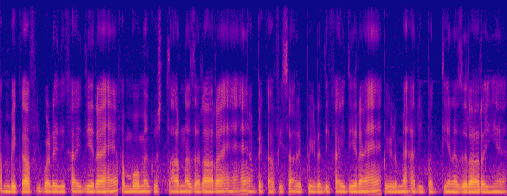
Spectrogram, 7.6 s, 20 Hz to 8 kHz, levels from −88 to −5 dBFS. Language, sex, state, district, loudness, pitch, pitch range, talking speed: Hindi, male, Bihar, Gopalganj, -28 LUFS, 110 Hz, 105-110 Hz, 250 wpm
